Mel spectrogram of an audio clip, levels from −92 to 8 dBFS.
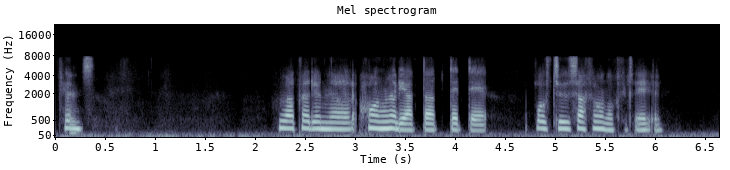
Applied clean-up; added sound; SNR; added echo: neural diffusion model UNIVERSE++.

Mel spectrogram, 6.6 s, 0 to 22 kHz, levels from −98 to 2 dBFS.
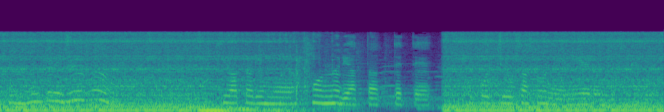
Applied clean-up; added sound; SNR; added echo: none; Idling; -4 dB; none.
